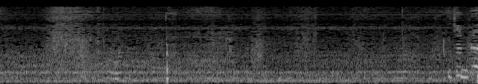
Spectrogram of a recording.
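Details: Honey bees from an underground nest during honey harvesting on Biliran Island: a steady, low droning hum with layered overtones holds throughout, with a few faint clicks and brief human voice traces.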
